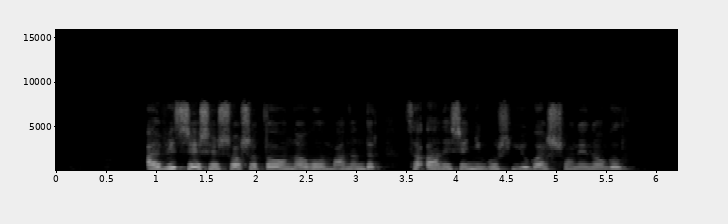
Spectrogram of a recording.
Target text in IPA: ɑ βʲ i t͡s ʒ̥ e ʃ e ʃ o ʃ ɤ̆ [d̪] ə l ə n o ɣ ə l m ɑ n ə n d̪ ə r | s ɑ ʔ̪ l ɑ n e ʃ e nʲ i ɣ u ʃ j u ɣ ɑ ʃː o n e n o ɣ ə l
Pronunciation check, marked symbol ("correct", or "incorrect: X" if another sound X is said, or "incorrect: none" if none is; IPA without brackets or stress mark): incorrect: t̪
